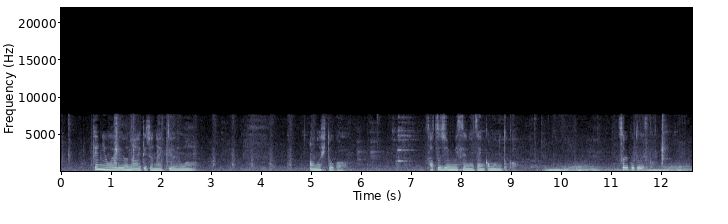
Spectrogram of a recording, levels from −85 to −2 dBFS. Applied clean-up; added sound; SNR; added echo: none; Printer; 16 dB; none.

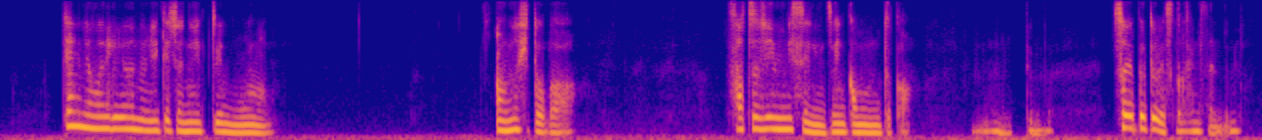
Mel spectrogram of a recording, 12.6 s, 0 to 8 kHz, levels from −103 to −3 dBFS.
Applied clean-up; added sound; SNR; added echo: neural diffusion model UNIVERSE++.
